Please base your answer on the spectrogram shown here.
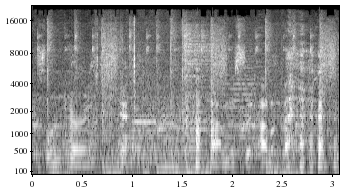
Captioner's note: laughs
